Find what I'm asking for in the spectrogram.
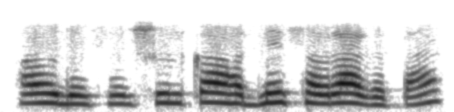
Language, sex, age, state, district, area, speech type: Kannada, female, 18-30, Karnataka, Shimoga, urban, conversation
